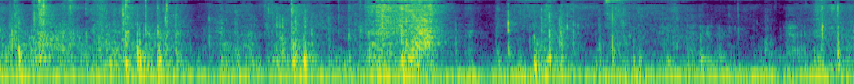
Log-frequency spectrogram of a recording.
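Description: Gift wrapping paper being torn and crinkled by hand, fairly faint, with a louder rip about two seconds in.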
